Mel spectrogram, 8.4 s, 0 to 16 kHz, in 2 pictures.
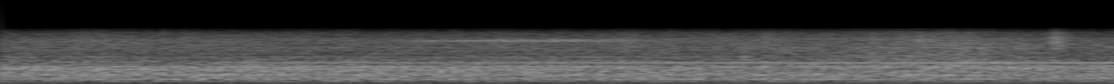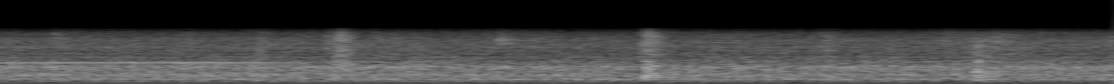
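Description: Interior of a Kintetsu 22600 series 'Ace' electric limited express standing at a platform: the steady hiss and hum of the stopped train's onboard equipment. A thin steady tone sounds from about a second in until about five seconds, and several sharp clicks come in the second half.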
